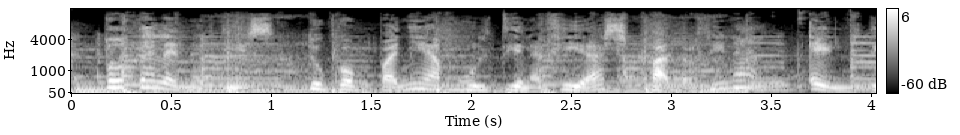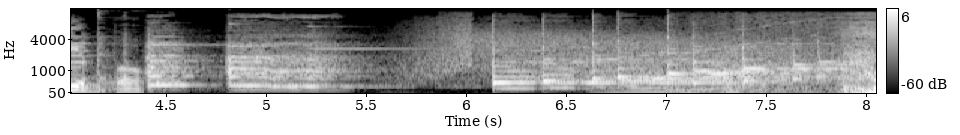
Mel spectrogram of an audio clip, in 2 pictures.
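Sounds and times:
speech: 0.2 - 4.6
short chiming jingle with a rising tone: 4.5 - 7.9.

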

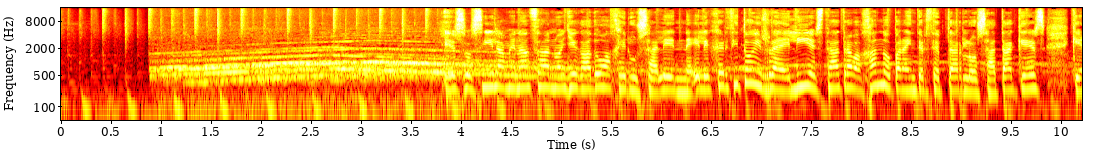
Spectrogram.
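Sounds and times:
low thumping pulse: 0.9 - 6.5
air-raid siren wailing: 0.9 - 7.8
speech: 3.8 - 10.1.

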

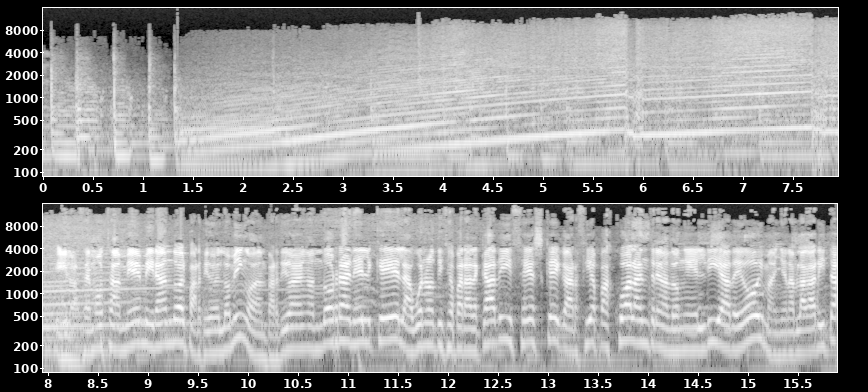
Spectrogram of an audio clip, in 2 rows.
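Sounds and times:
Yamaha motorcycle engine starting and revving: 1.3 - 9.5
speech: 8.1 - 15.8.

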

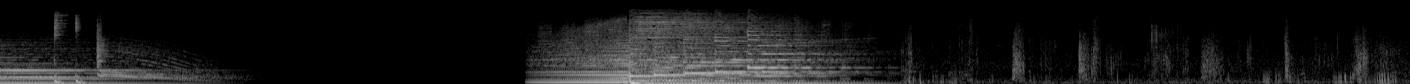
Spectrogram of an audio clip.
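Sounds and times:
short stretch of music: 0.0 - 2.6, 5.3 - 9.0
footsteps walking on a path in nature: 9.0 - 14.1.

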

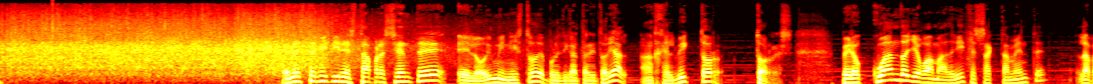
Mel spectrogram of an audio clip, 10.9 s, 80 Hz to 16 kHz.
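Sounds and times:
crowd applauding at a political rally: 0.0 - 5.6
speech: 2.8 - 10.9.

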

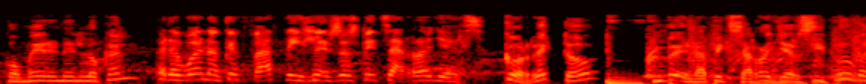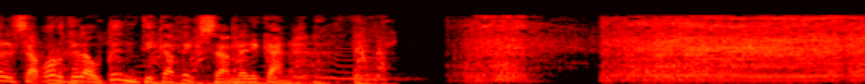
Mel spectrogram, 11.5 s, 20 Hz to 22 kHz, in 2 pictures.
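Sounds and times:
speech: 0.0 - 8.1
electric power drill running: 8.8 - 11.5.

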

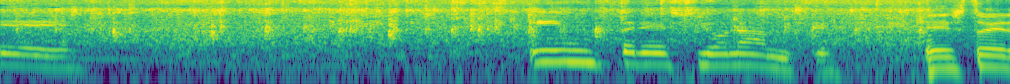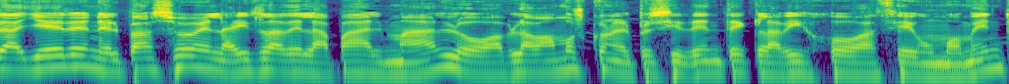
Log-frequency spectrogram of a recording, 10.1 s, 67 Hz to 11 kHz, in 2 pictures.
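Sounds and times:
heavy rain downpour pounding surfaces: 0.0 - 6.5
speech: 2.7 - 10.0.

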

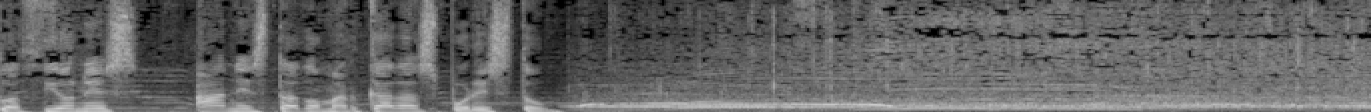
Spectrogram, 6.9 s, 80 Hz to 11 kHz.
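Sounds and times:
speech: 0.0 - 3.1
large crowd roaring: 2.9 - 6.8.

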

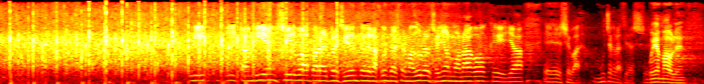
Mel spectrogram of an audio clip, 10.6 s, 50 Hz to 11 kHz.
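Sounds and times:
audience applause: 0.0 - 8.0
speech: 2.8 - 10.5.

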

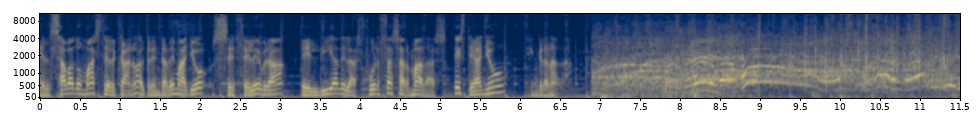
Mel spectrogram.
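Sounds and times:
speech: 0.0 - 7.0
dense crowd cheering at Plaza Albert Einstein in Granada Spain on Armed Forces Day: 6.9 - 11.5
scattered clapping: 8.1 - 11.5.

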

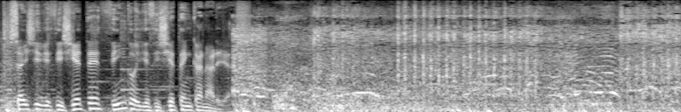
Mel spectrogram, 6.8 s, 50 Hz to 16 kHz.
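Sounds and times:
speech: 0.1 - 3.5
indistinct voices and commotion: 2.3 - 6.8
automatic gunfire bursts: 3.1 - 6.8.

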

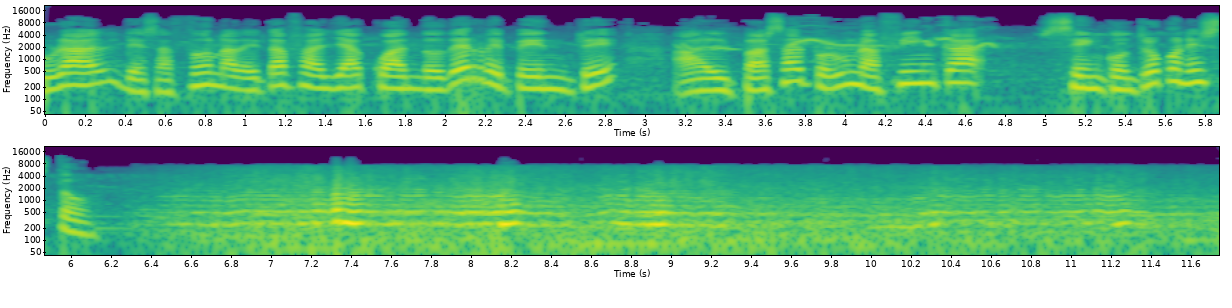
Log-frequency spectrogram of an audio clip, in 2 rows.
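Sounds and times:
speech: 0.0 - 7.6
swarm of thousands of bees buzzing: 6.3 - 11.7.

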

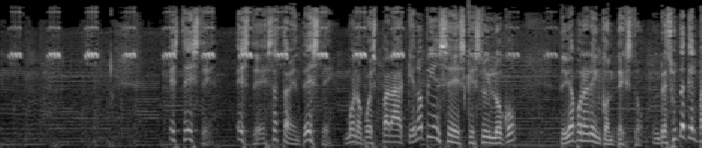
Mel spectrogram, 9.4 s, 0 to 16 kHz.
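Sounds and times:
cricket chirping in rapid high-pitched trills: 0.1 - 2.8
speech: 2.2 - 9.3.

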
